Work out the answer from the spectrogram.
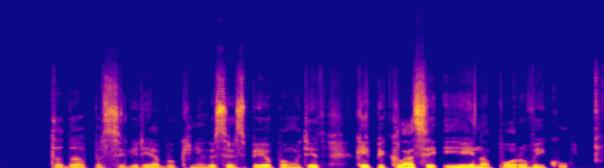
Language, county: Lithuanian, Vilnius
